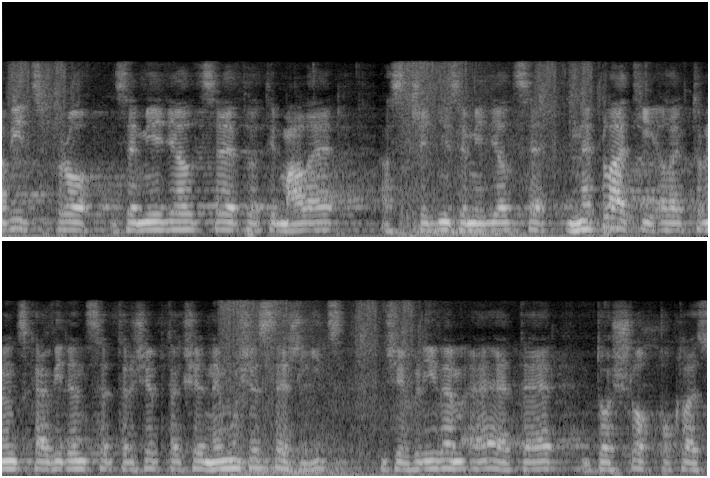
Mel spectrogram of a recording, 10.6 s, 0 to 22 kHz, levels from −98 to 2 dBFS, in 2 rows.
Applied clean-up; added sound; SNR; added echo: none; Gunshot, gunfire; 17 dB; reverberation time 1.3 s.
